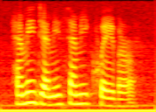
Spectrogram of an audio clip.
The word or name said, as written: hemidemisemiquaver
